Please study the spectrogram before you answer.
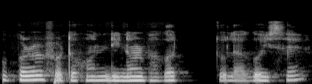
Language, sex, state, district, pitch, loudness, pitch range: Assamese, female, Assam, Sonitpur, 185 Hz, -17 LUFS, 180-200 Hz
